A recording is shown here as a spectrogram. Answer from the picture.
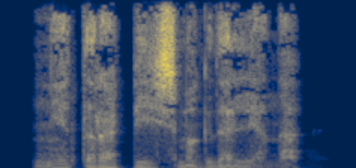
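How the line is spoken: Whisper. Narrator (Russian): прошептал он

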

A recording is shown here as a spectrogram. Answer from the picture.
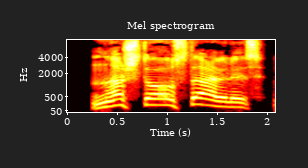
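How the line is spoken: Roar. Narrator (Russian): взревел он

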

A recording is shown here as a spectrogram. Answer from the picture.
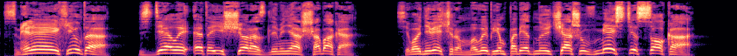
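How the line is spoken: Shouting encouragement. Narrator (Russian): кричал им

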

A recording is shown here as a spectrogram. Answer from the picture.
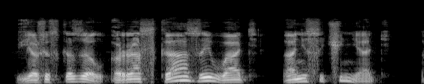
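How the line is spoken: Plain. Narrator (Russian): ответил Гайдо

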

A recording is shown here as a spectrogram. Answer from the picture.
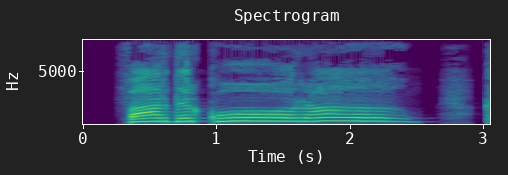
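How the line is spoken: Shout. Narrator (Russian): крикнула Лира

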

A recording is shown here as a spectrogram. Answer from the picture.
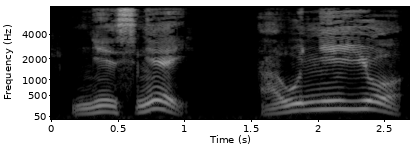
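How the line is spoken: Embarrassed growl. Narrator (Russian): краснея до ушей прорычал я

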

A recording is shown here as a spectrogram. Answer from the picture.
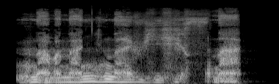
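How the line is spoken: Hissing. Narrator (Russian): прошипел он

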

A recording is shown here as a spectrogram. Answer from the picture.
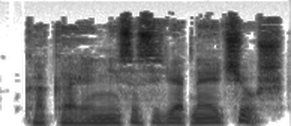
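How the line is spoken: Irritated snort. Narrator (Russian): Земел раздраженно фыркнул

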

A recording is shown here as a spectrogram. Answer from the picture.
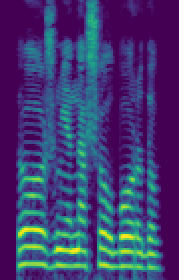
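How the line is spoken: Grumbling. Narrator (Russian): проворчал механик

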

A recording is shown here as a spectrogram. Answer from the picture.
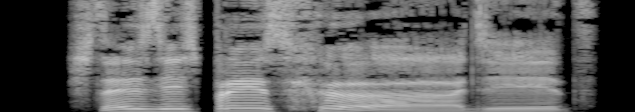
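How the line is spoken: Mocking affected drawl. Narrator (Russian): насмешливо проговорил Малфой, манерно растягивая слова

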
